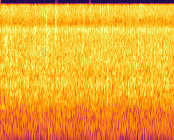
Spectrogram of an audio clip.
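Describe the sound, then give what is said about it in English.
Steady rain pours down in a dense, even hiss, drops pattering on surfaces, unbroken for the whole moment with no voices. “like a rainforest. Our rain comes to only nourish.”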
